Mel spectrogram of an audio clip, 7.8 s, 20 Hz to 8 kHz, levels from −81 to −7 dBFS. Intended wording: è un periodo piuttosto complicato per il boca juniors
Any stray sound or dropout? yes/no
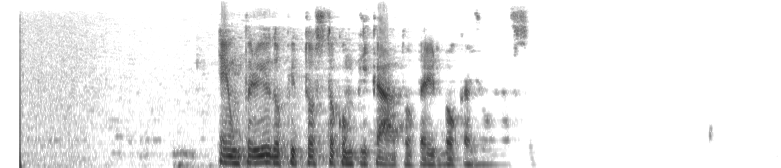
no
